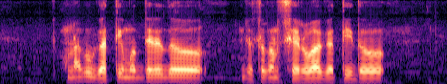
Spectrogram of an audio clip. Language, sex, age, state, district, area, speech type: Santali, male, 18-30, West Bengal, Uttar Dinajpur, rural, spontaneous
